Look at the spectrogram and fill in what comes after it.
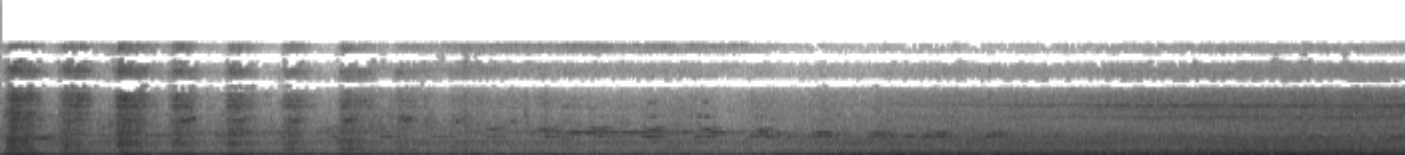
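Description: Freight train of tank cars rolling by with a steady low rumble, while a grade-crossing bell rings about three times a second for the first few seconds. Short high wheel squeals follow, then the steady hum of a diesel locomotive grows louder toward the end as it comes alongside.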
